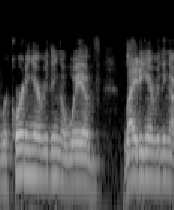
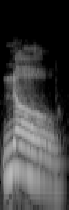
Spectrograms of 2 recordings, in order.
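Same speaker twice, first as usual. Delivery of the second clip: ordinary delivery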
